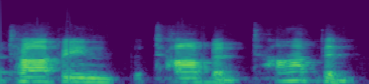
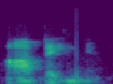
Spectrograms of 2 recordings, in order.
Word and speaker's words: Toppin: Tech baseball in the discussion, basketball, the topping. Gotta say it right. I keep wanting to say topping.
